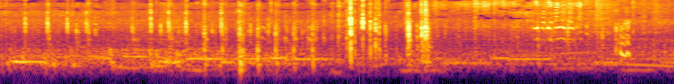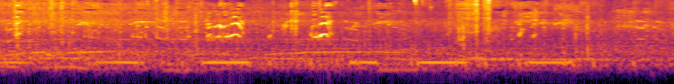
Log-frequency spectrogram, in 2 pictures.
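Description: Oil filter housing cap being unscrewed from the engine: a few sharp clicks as the filter wrench breaks it loose in the first three seconds, then repeated short squeaks as the cap and its sealing ring rub against the housing while it is turned by hand.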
